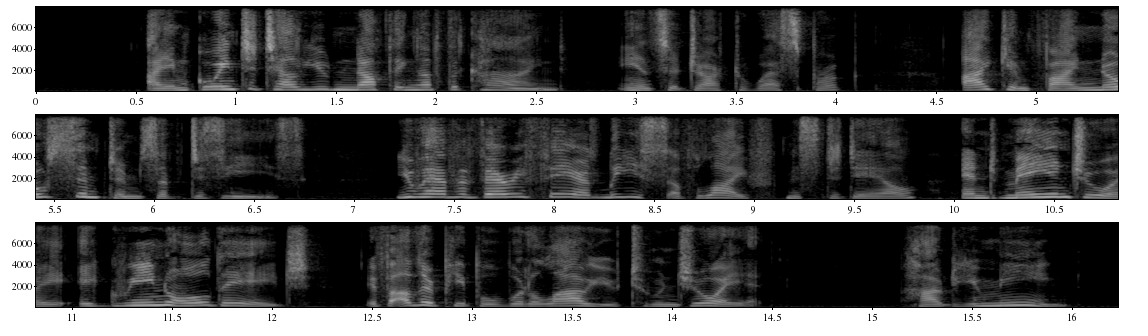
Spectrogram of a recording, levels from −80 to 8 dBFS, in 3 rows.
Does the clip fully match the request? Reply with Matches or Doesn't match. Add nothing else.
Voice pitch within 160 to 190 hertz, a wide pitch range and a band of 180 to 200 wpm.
Doesn't match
